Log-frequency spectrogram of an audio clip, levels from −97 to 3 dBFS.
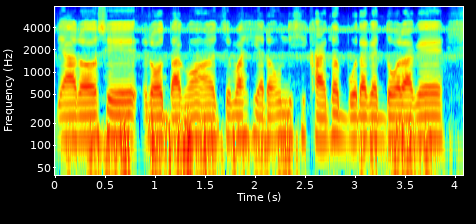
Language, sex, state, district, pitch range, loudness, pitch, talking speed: Chakma, male, Tripura, Dhalai, 120-130 Hz, -17 LUFS, 125 Hz, 235 wpm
